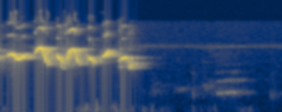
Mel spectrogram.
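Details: Oriental magpie-robin lure song, used to call wild birds and spur morning singing in young birds: a rapid, rolling phrase of clear whistles and trills lasting about a second and a half, followed by near silence.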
